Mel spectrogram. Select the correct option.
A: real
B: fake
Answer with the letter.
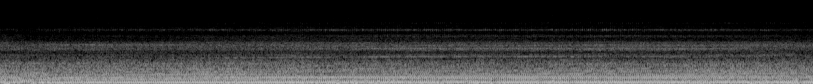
A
